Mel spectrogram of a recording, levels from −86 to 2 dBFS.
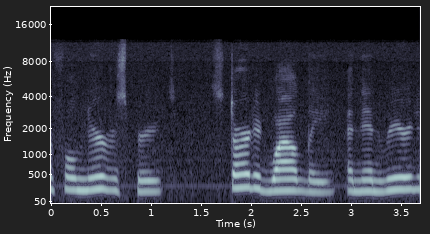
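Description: No technical faults can be heard in the speech: it passes normally through a WebRTC call path with Opus coding at 40 kbps and audio bandwidth ending near 12 kHz, with the room's background noise sitting about 30 dB below the voice.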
